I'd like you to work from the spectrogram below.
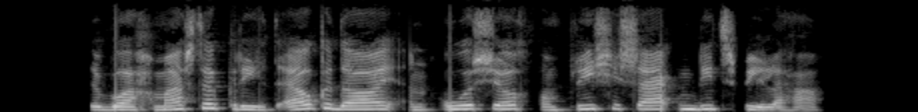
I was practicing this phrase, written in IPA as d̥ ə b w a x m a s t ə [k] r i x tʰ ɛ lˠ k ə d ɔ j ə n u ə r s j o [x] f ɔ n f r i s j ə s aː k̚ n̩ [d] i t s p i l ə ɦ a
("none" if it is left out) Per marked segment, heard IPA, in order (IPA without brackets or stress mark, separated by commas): k, x, d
